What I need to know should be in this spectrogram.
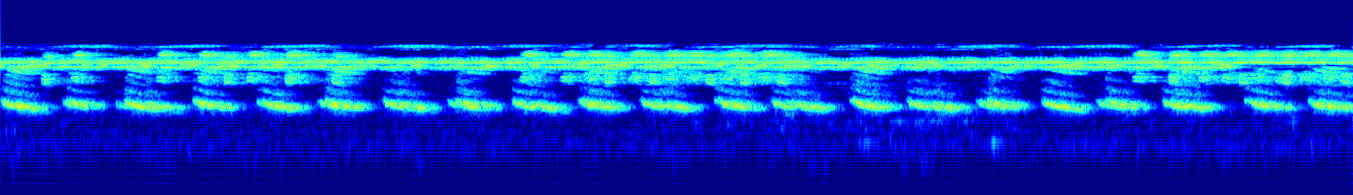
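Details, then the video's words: Frogs calling at night by a lakeside: mid-pitched, throaty notes repeated several times a second in an overlapping chorus, over a steady high-pitched insect drone. "Lakeside night creatures and frog sounds"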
